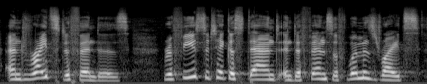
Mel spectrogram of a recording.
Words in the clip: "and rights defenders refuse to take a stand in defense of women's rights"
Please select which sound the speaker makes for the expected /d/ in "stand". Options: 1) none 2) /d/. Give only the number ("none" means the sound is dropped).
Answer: 2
